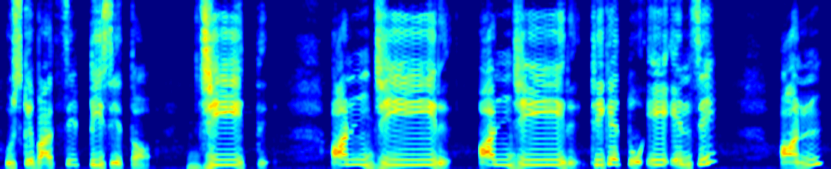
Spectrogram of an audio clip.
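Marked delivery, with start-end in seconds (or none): 1.9-2.7 जीत with a drawn-out ee; जीत said as jeeet; stretched long ee. Shown as a demonstration. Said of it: "खींच करके उच्चारण". 3.3-5.8 अंजीर with जी drawn out slowly; अंजीर said slowly as an-jeeer; stretched long ee. Shown as a demonstration. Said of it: "खींच करके उच्चारण".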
